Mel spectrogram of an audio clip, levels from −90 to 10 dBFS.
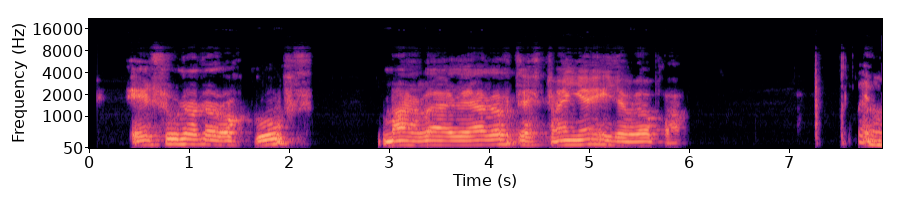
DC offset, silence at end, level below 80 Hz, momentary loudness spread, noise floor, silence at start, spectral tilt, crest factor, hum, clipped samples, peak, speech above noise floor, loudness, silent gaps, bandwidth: under 0.1%; 0 s; -54 dBFS; 15 LU; -77 dBFS; 0.1 s; -6 dB/octave; 14 dB; none; under 0.1%; -2 dBFS; 64 dB; -13 LUFS; none; 9 kHz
